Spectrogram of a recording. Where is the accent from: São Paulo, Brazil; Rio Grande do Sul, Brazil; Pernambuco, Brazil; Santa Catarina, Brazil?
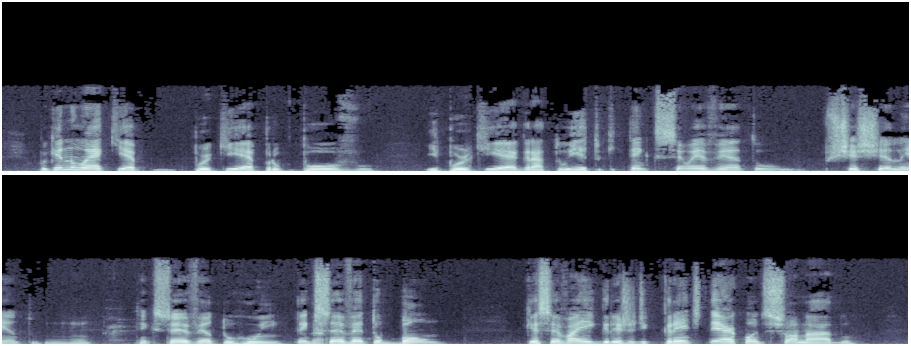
São Paulo, Brazil; Jundiaí; born there; eu sou de Jundiaí, isso aí porque é uma noção equivocada, né? Eu nasci na região metropolitana da Grande Jundiaí, da qual São Paulo faz parte ali.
